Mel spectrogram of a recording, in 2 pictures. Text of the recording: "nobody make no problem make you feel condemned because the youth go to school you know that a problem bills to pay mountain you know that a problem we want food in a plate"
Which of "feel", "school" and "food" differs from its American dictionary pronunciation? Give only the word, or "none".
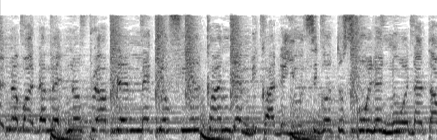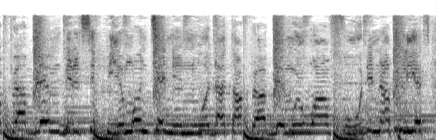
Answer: none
